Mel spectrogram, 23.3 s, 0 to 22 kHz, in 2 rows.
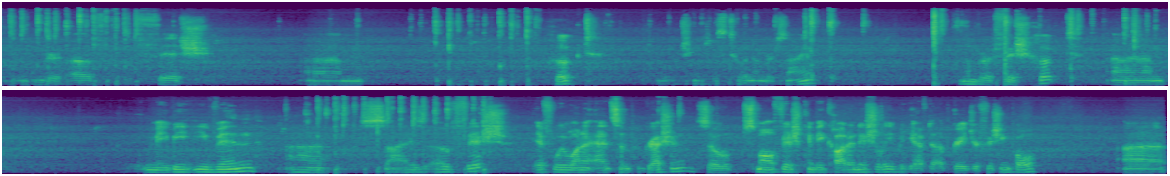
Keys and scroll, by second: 0.8 shift+f, 4.5 shift+h, 8.1 alt+shift+Left, 9.4 shift+3, 10.1 super+Right, 14.9 shift+s, 16.2 shift+f, 18.4 shift+0.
